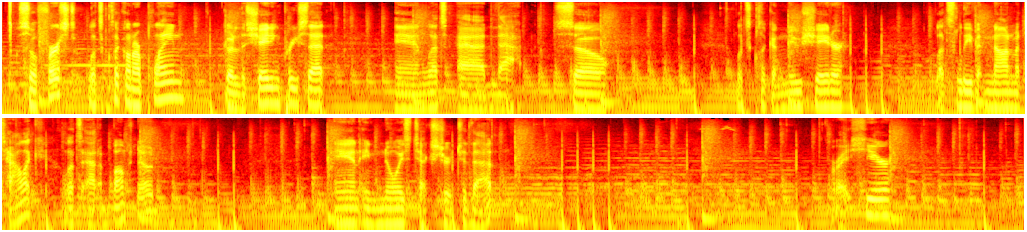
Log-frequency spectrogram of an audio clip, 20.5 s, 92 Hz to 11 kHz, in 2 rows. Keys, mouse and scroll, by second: 0.4-1.1 middle drag, 1.1 click, 3.4-4.4 middle drag, 4.4-5.1 scroll down 2, 7.3 click, 7.6 scroll up 1, 14.9 drag, 15.1-18.0 middle drag, 15.6 shift+a, 19.4 click.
